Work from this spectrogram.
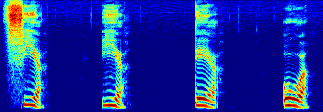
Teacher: although you read an R, it's really important that you don't pronounce it.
